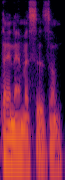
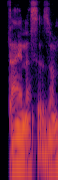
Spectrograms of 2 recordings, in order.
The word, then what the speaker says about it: dynamism: Correct way to pronounce dynamic. It's not dynamicism. It's dynamism. Dynamism.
